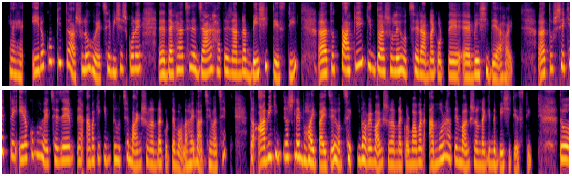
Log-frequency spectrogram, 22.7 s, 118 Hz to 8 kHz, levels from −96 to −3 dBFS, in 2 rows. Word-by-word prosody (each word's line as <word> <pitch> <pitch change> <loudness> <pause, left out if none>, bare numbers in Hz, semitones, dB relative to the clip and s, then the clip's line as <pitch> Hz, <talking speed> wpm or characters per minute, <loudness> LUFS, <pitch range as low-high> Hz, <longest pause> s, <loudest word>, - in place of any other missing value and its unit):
হ্যাঁ, 230 -2 -2
হ্যাঁ 190 -1 -5 0.2
এরকম 315 +10 +1
কিন্তু 380 -2 +2
আসলেও 275 +8 +1
হয়েছে। 185 +2 -1
বিশেষ 265 +3 -4
করে 275 0 +3 0.4
এ্যা 220 +1 +4
দেখা 225 +4 +3
যাচ্ছে 270 +3 -3
যে - - +4
যার 225 +2 +3
হাতের 245 0 +1
রান্না 215 +2 +1 0.2
বেশি 225 +9 +2
টেস্টি 195 +1 -1 0.6
আ - - +8 0.2
তো 285 - 0 0.2
তাকেই 280 +7 +4
কিন্তু 290 -5 0
আসলে 250 0 +2
হচ্ছে 230 +3 -3
রান্না 210 +2 +1
করতে 205 +1 -2 0.3
এ্যা 190 -1 +4
বেশি 215 +3 +3
দেয়া 175 -2 0
হয়। - - -6 0.6
আ - - +4 0.2
তো 285 - -3 0.2
সেক্ষেত্রে 340 0 -2 0.2
এরকম 265 +6 +1
হয়েছে 215 -1 -1
যে 235 - +4 0.3
এ্যা 230 - -2
আমাকে 235 +3 -3
কিন্তু 245 +1 -7
হচ্ছে 235 +6 -5
মাংস 185 +2 -4
রান্না 195 +1 0
করতে - - -7
বলা - - -4
হয় 200 - 0
মাঝে, 200 - -5
মাঝে। 180 - -5 0.5
তো - - +1 0.2
আমি 245 +5 +5
কিন্তু 310 -1 -2
আসলে 280 +1 +3 0.2
ভয় 215 -3 +6
পাই 185 -1 +3
যে 205 - +4
হচ্ছে 200 +7 -4
কিভাবে 235 -2 +2
মাংস 205 +2 -2
রান্না 190 -1 -2
করব। 195 - -2
আমার 215 +1 0 0.2
আম্মুর 220 +7 +1
হাতের 240 -3 -1
মাংস 190 +1 -2
রান্না 190 -1 -1
কিন্তু 195 0 -1
বেশি 180 +1 -3
টেস্টি। - - -7 0.6
তো 250 - +6
235 Hz, 175 wpm, -23 LUFS, 200-270 Hz, 0.6 s, আ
